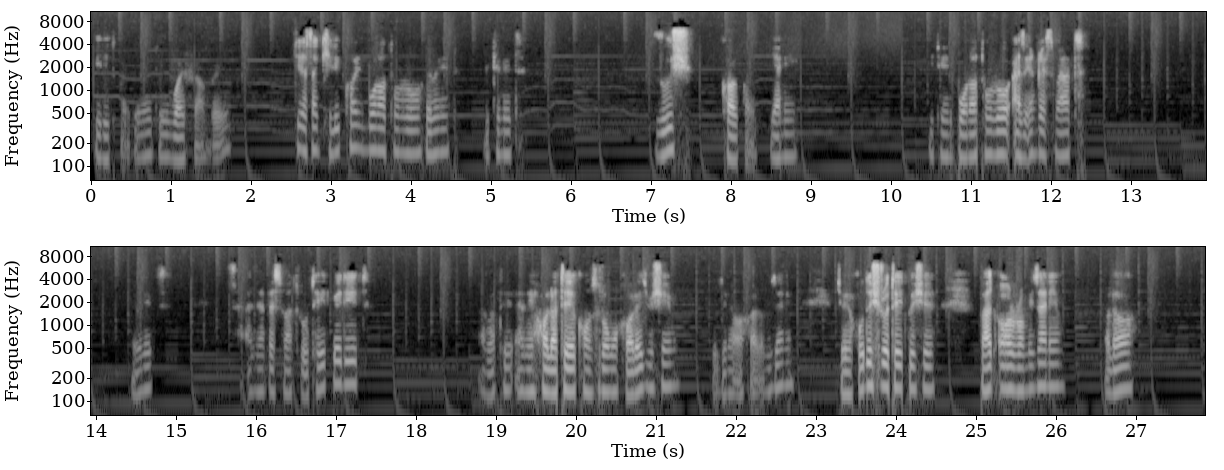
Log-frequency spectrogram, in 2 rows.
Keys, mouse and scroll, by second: 0.0 z, 1.5 middle click, 2.4-3.5 drag, 3.5 right click, 5.1-6.7 middle drag, 6.7 right click, 8.3 middle click, 8.6 click, 9.3 right click, 9.5 middle click, 10.9 right click, 12.1 r, 12.5 click, 12.5 middle click, 12.5 right click, 12.7 middle click, 14.7 right click, 15.1-16.3 drag, 16.0 r, 16.7 middle click, 19.7-21.7 drag, 22.4 r, 24.7 r, 26.1-27.8 middle drag, 26.7 r.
